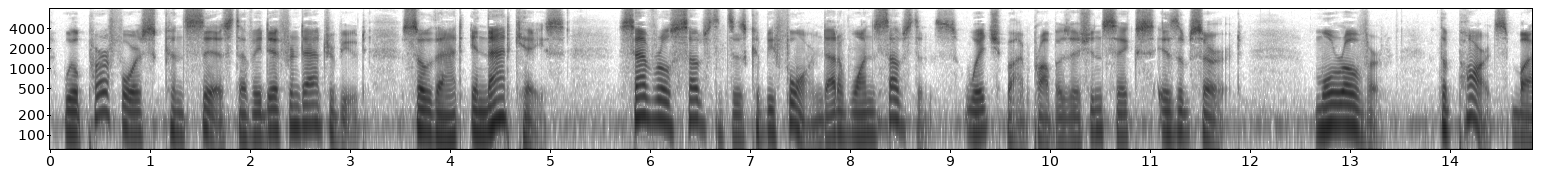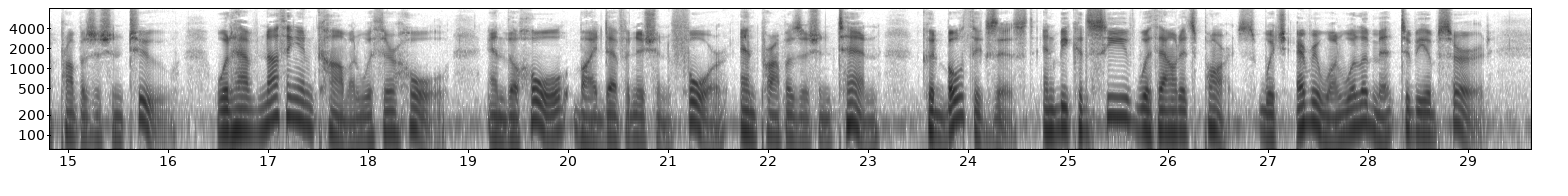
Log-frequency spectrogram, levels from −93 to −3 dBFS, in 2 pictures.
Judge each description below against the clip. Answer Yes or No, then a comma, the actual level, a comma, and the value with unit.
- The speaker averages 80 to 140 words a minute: Yes, slow, 135 wpm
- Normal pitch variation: No, wide, 6.0 semitones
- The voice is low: Yes, low, 115 Hz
